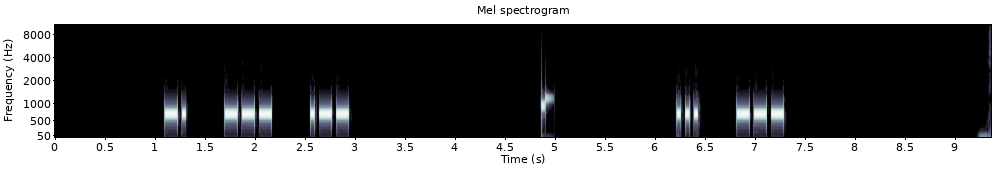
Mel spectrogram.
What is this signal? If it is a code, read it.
Morse code, heard as a keyed tone, about 28 wpm, spaced as for 16 wpm, 700 Hz. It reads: NOW SO
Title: 3x Character Spacing - Top 100 Words - 28wpm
